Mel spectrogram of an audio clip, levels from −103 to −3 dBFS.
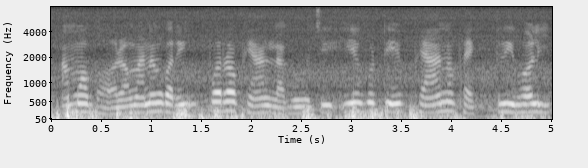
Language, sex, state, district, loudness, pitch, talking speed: Odia, male, Odisha, Khordha, -21 LUFS, 220 Hz, 145 wpm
